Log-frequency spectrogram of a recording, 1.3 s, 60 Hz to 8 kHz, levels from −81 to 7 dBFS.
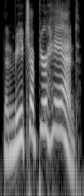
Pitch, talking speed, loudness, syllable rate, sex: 240 Hz, 240 wpm, -15 LUFS, 4.4 syllables/s, female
